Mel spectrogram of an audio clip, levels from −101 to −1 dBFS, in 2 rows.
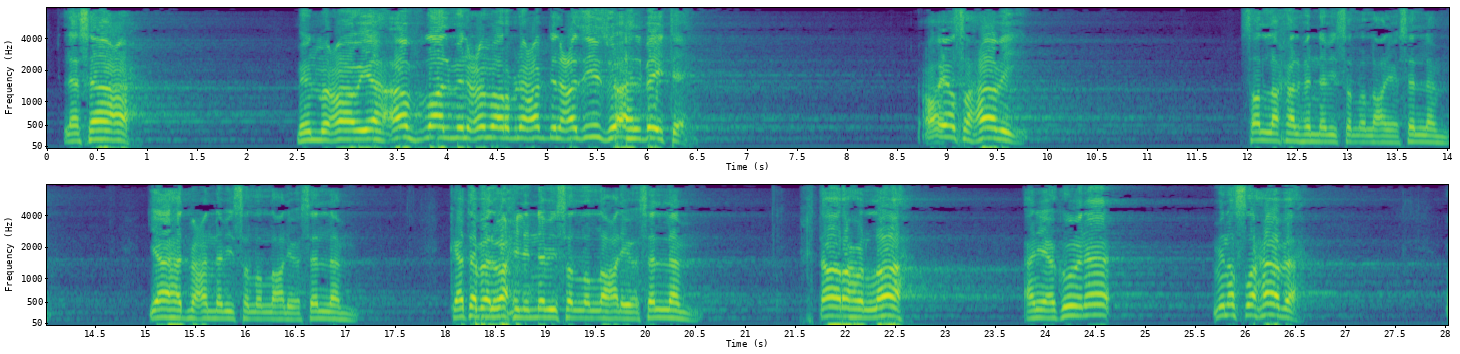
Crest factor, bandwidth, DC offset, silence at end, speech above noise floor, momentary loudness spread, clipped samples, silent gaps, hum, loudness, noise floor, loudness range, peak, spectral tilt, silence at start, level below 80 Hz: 14 dB; 8 kHz; under 0.1%; 1.2 s; 40 dB; 12 LU; under 0.1%; none; none; -15 LUFS; -55 dBFS; 7 LU; -2 dBFS; -3.5 dB/octave; 0.15 s; -46 dBFS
